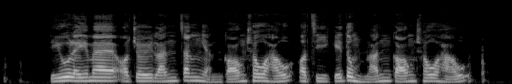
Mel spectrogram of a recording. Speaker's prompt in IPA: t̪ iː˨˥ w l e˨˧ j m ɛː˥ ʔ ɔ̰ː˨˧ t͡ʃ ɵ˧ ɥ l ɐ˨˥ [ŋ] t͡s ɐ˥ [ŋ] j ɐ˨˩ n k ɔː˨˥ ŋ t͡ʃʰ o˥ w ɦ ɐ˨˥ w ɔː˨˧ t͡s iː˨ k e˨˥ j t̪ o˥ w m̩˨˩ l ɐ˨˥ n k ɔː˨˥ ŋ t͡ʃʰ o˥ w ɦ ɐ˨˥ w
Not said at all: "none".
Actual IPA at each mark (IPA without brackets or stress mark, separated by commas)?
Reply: n, ŋ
